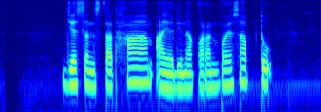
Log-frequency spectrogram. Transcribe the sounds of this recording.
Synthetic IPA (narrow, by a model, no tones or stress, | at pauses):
d͡ʒɛsənst̪at̪̚hama̰jadinakɔɾanpɔjasap̚t̪u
